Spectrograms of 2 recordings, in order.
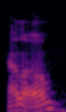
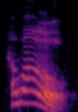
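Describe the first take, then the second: First: It is said in a seductive way. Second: It is said in a warm, welcoming way.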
